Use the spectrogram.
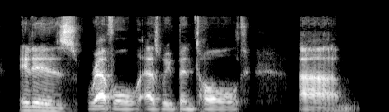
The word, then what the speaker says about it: Revel: His name is difficult to pronounce. It looks like it should be Siobhan Revel. It is Revel, as we've been told.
